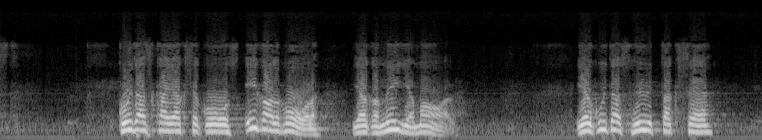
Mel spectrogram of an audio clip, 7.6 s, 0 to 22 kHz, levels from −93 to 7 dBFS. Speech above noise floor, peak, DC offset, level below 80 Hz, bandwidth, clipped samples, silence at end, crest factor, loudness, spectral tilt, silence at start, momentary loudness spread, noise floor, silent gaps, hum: 33 dB; 0 dBFS; under 0.1%; -48 dBFS; 7.2 kHz; under 0.1%; 0.5 s; 16 dB; -16 LUFS; -10 dB/octave; 1.2 s; 9 LU; -47 dBFS; none; none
